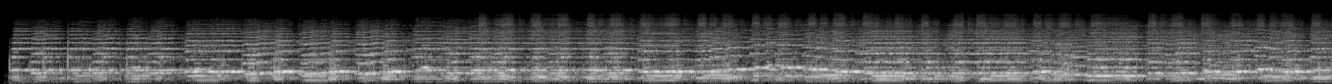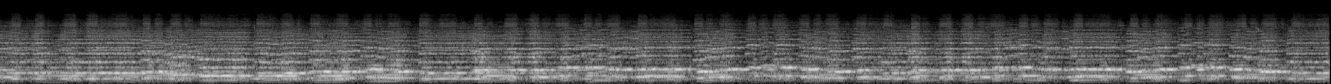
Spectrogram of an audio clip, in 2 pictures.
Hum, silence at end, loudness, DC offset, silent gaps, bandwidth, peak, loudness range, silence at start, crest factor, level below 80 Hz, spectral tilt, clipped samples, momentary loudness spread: none; 0 s; -17 LUFS; under 0.1%; none; 12.5 kHz; -4 dBFS; 2 LU; 0.1 s; 14 dB; -62 dBFS; -4 dB/octave; under 0.1%; 5 LU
